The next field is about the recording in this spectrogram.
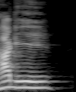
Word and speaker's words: Hagi: Also man muss sagen, Hagi, spricht man das Hagi oder Haji? – Haji. Ja, so wie sein Vater.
